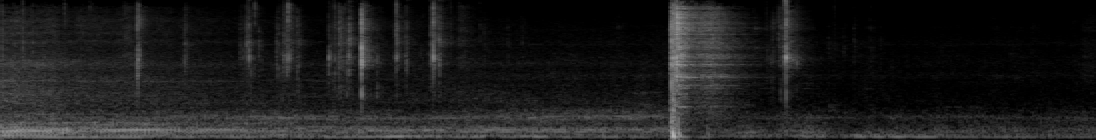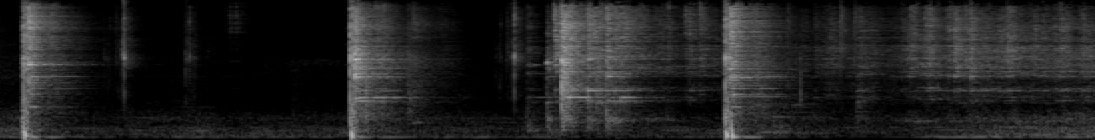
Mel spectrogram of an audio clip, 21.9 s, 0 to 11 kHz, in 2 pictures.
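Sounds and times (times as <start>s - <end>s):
gun action clicks: 7.7s - 8.0s.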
